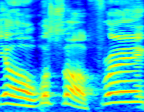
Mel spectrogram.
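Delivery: put-on very high, very loud, drawn-out New York accent. Retelling an actor's scene: imitating a New York accent. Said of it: "a New York accent".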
